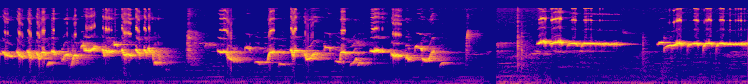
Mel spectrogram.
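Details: White-rumped shama song used as a lure to make birds respond: rich, varied run of warbled, slurred phrases, then steady high whistled trills after a pause.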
